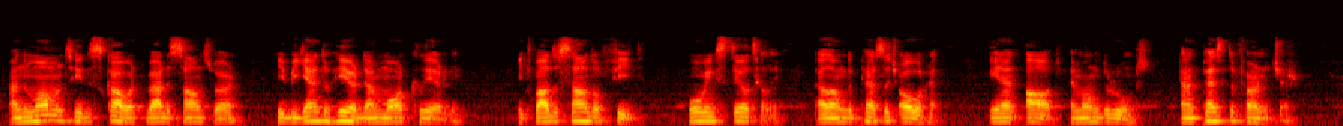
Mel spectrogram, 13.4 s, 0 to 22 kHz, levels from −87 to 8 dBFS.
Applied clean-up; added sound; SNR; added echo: none; none; none; none.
